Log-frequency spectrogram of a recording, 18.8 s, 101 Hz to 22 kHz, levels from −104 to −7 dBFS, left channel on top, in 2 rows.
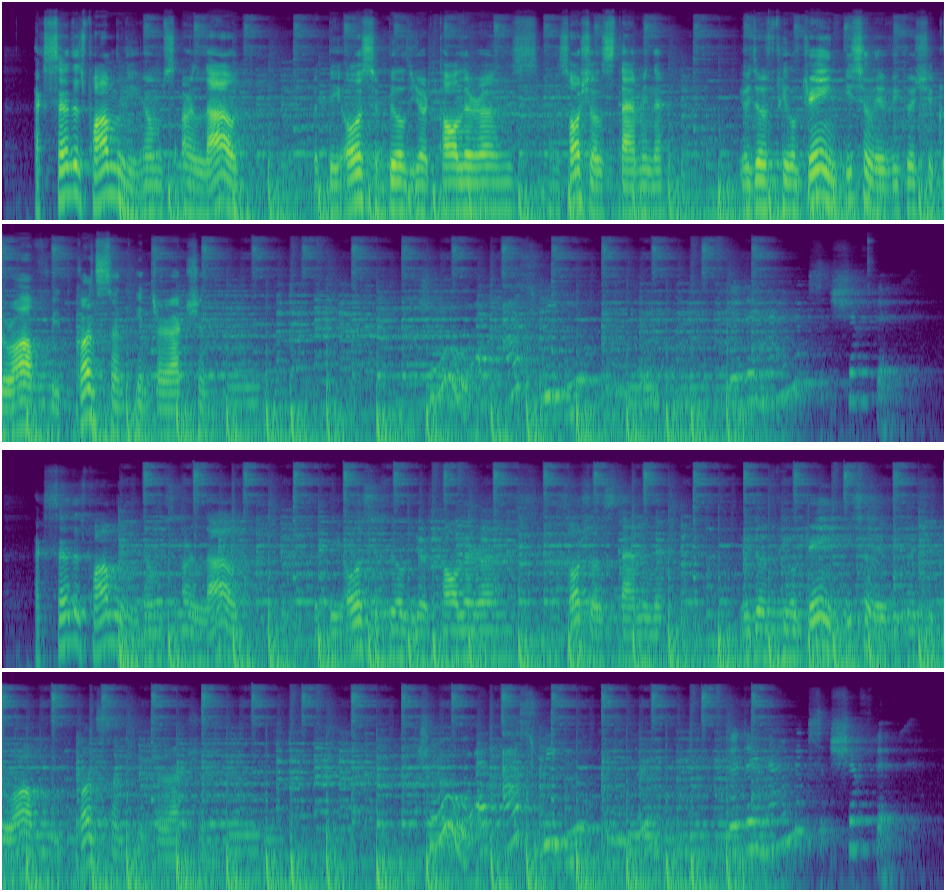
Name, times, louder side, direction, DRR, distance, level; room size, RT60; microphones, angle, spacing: voice 1, 0.3-2.5 3.1-6.6 7.4-11.5, left 8 dB, 90° left, 18 dB, 0.4 m, -32 dB
sound 1, 1.2-17.1, right 1 dB, 20° right, 1.1 m, -39 dB
sound 2, 4.2-11.1, left 1 dB, 20° left, 1.3 m, -54 dB
voice 2, 13.6-16.1 16.6-18.4, right 3 dB, 45° right, 7 dB, 0.9 m, -42 dB
15.0 x 12.5 x 3.1 m, 1.2 s
head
